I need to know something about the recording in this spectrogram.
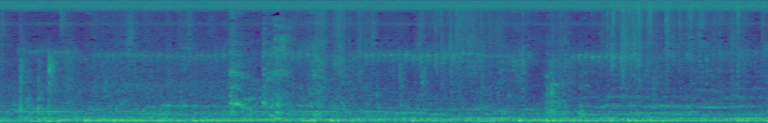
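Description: Men talk casually nearby in a room.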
